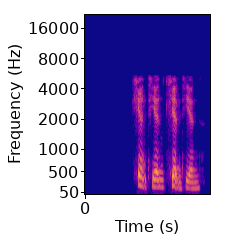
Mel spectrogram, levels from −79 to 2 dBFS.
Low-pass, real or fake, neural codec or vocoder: 5.4 kHz; fake; codec, 16 kHz, 2 kbps, FunCodec, trained on LibriTTS, 25 frames a second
